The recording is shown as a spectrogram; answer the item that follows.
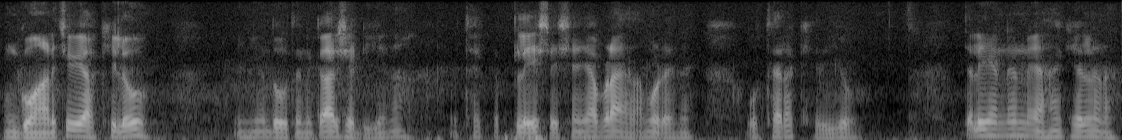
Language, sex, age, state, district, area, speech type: Dogri, male, 18-30, Jammu and Kashmir, Samba, urban, spontaneous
